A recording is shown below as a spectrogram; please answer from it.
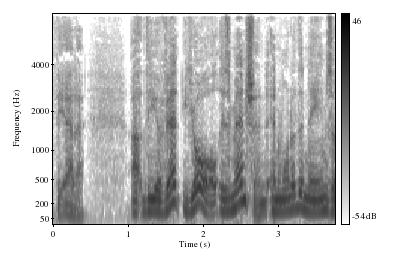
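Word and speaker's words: jól: it's cognate with an old Norse word Yol J L with the little symbol over the O Yol and relates to a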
